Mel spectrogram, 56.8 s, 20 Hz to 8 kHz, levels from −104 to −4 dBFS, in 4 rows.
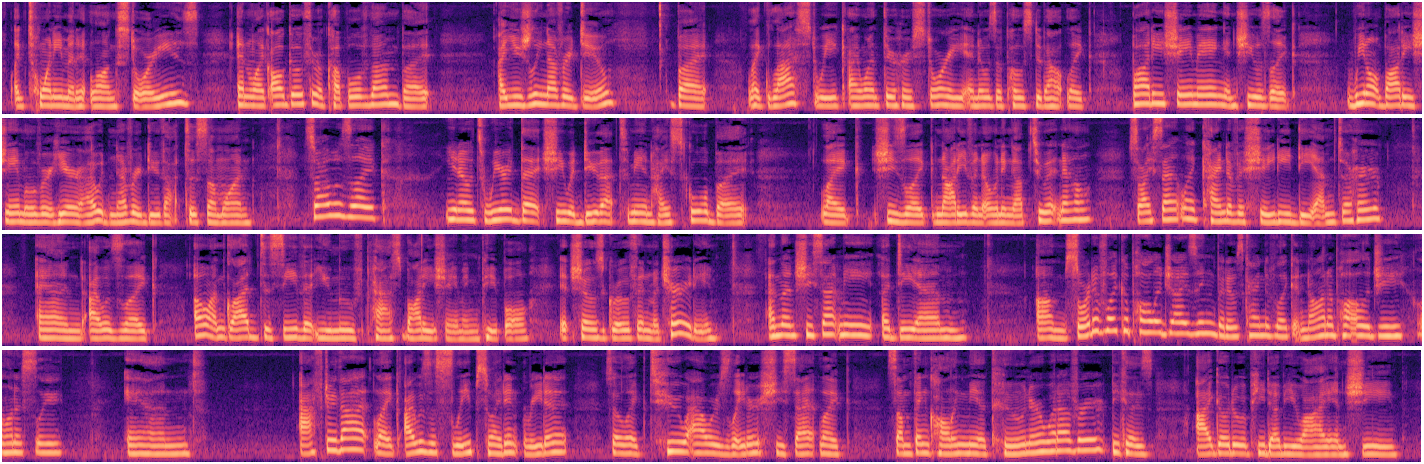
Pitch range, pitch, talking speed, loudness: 165-205 Hz, 180 Hz, 180 wpm, -21 LUFS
